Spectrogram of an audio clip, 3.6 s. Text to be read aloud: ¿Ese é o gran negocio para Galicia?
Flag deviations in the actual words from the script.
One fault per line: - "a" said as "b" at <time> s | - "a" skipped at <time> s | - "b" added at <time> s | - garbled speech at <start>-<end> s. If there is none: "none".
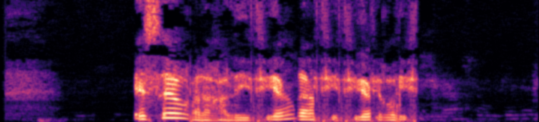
- "gran negocio" skipped at 1.3 s
- garbled speech at 2.0-2.8 s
